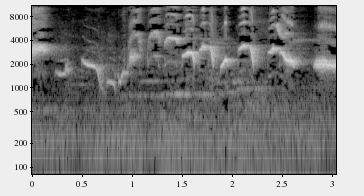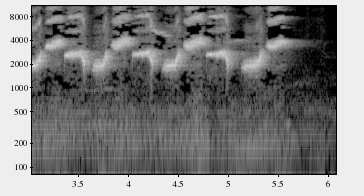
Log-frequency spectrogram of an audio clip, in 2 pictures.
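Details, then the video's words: Song of a mature Chinese hwamei with a forest voice, played to train new birds and stir males into singing: a steady string of rich, looping whistles, each rising then falling, delivered rapidly for about six seconds. "Họa mi già giọng cực hay, luyện bổi, kích trống hót hay"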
